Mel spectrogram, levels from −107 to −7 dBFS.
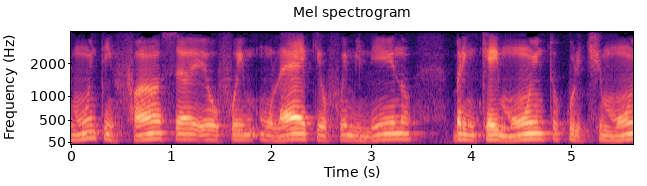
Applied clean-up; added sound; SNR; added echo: none; none; none; none.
